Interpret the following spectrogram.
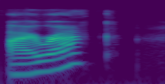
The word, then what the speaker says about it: IRAC: We're going to use either the IRAC, pronounced IRAC, or the CREAC method.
